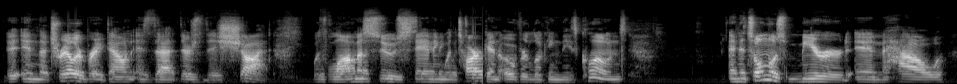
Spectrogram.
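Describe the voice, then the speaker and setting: A man's voice: mid-range voice, measured pace, bright, forceful tone, low-quality recording. A young man co-hosting a casual fan podcast, talking enthusiastically with lots of fillers and restarts, with the hiccups. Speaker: podcast co-host.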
